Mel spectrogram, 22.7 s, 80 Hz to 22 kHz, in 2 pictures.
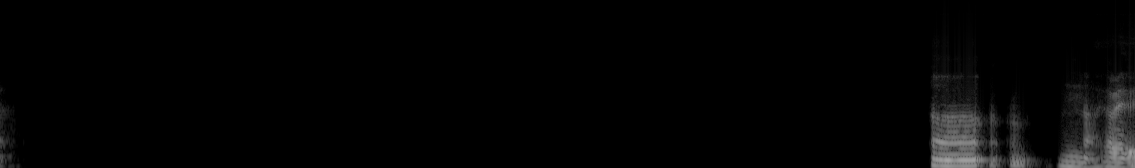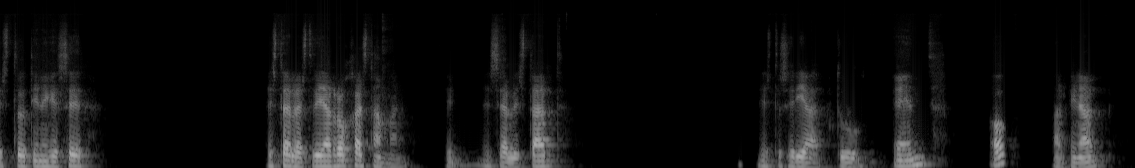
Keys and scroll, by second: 21.4 Tab.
